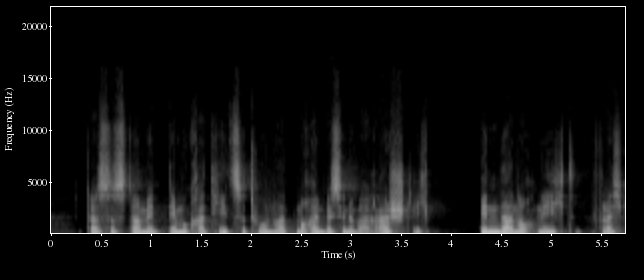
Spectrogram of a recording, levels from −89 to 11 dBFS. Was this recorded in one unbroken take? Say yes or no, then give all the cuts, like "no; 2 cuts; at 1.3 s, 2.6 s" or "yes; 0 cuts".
yes; 0 cuts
